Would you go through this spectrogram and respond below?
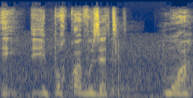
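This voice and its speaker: A man's voice: high-pitched, steady tone, slow, over music. An actor playing a listless, confused young man in an audio drama, hesitant and mumbling. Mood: bewildered. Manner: short mumbled replies, hesitant. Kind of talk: French audio drama acting.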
